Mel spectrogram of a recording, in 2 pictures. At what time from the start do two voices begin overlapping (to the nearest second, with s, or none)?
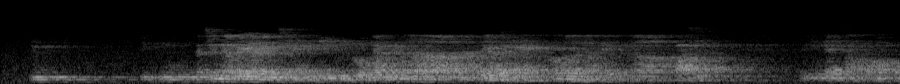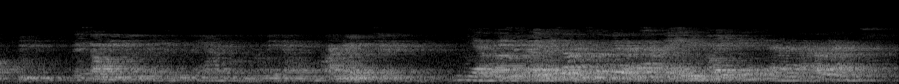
5 s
